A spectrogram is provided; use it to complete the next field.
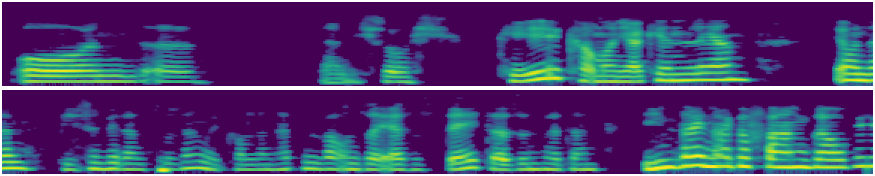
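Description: At a moderate pace, a woman of medium pitch speaks with lively intonation, long and frequent pauses, and big shifts in loudness. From Sauerland, Germany. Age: 30s. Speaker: guest, host's ex-girlfriend. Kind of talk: personal testimony.

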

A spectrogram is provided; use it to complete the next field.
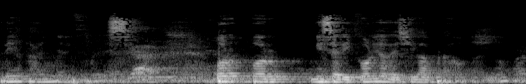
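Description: Over noticeable background noise, a man talks at a fairly slow pace in a medium pitch. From Syria and Lebanon, then Venezuela. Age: 70s. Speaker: Hare Krishna devotee and speaker. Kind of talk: talk to a temple gathering. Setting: temple with audience.

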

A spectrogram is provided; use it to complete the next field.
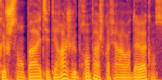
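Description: A man's fairly low voice at a moderate pace, on a very clean recording with a silent background. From Paris, France. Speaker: parking investor and author. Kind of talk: podcast interview.

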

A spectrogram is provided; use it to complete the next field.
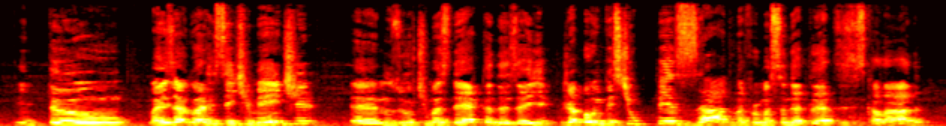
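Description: Man with a high pitch, moderate pace and hardly any pauses, amid noticeable background noise and audible room echo. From Curitiba, Paraná, southern Brazil. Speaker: sport climber, former scout. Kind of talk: casual podcast chat.

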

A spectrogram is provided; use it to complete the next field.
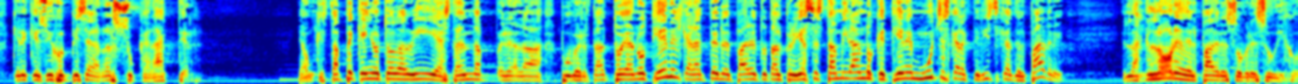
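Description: This man's voice sits high, and he talks very fast with ordinary pitch variation. The sound is dry and close with no echo, and music plays in the background. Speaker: pastor. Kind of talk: sermon.

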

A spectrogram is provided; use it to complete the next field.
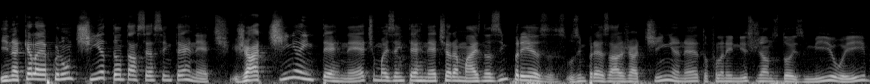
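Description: With hardly any pauses, a man talks at a fairly quick pace in a dark, mellow tone, his high-pitched voice making very wide pitch swings. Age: 30s. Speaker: evangelist. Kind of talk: casual interview.

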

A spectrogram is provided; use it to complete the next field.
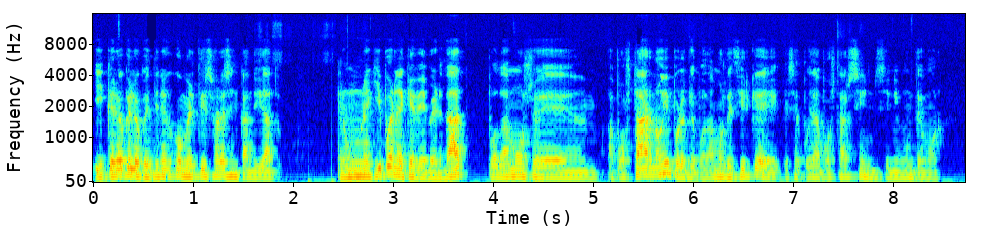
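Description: A somewhat breathy man at a very fast pace, medium in pitch with ordinary pitch variation. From Valencia region, Spain. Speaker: football podcast host. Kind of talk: casual chat.

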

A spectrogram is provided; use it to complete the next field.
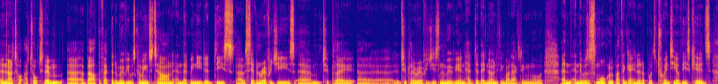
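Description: The delivery is very fast with hardly any pauses. Intonation stays monotone and flat. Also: man, very deep, low pitch for a man. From South Africa. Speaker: casting director. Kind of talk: casual interview conversation. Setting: home living room. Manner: halting, many repetitions and fillers.

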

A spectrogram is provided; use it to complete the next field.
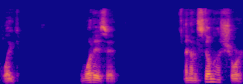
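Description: The background is quiet. A man talks in a fairly low pitch with a dark, mellow tone. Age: 30s. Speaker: podcast host and movie reviewer. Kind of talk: solo movie review monologue.

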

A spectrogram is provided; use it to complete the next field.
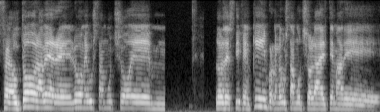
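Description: A man speaks at a very slow pace with a fairly high pitch. His intonation is fairly even and his loudness very even. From Vigo, Galicia, Spain. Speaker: retired professional footballer. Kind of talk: interview.

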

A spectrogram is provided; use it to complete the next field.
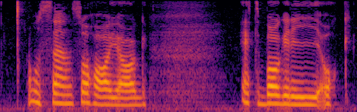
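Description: Her pitch fairly high, a woman speaks at a very slow pace with ordinary pitch variation. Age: young. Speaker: café and bakery owner. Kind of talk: interview.

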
